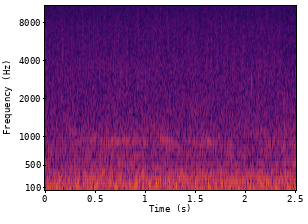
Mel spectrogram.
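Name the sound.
rain pouring on a tent shelter, with thunder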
